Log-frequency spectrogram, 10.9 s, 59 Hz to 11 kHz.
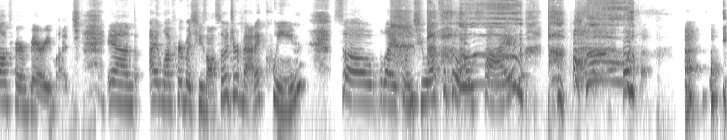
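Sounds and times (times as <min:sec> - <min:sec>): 
speech: 0:00.0 - 0:10.8
person imitating an old pet's exaggerated fake cough: 0:05.9 - 0:09.7.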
